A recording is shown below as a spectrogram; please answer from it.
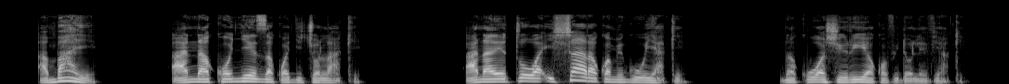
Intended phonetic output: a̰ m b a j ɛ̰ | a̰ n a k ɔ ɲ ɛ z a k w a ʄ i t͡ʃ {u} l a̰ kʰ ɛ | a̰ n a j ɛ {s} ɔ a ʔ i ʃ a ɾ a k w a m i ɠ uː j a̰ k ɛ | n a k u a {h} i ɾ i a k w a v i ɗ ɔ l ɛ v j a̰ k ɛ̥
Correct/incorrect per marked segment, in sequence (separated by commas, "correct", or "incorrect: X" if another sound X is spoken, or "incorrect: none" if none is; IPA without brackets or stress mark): incorrect: ɔ, incorrect: t, incorrect: ʃ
